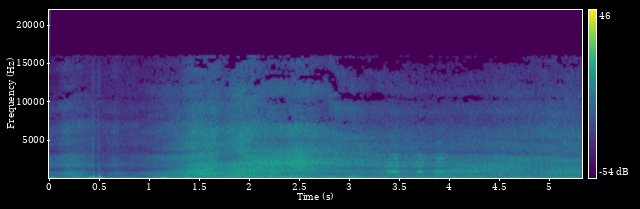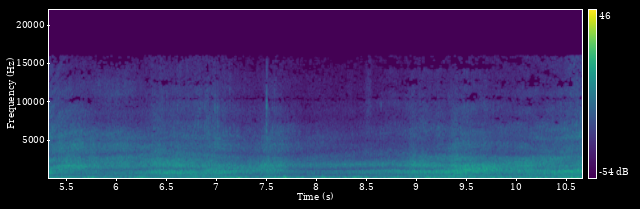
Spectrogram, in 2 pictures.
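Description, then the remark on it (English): A car horn on a road gives a couple of short toots over steady, rumbling traffic and gusty wind noise buffeting the microphone; it is beeped by a driver in a waste management vehicle. No one speaks. “Somebody just beeped to me.”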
